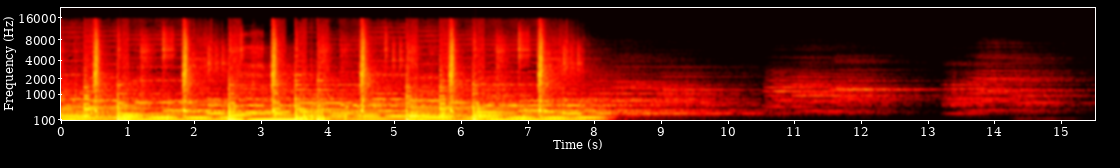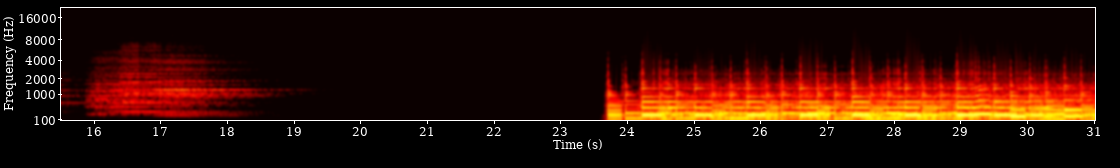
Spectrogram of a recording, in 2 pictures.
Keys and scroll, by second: 20.2-21.3 typing, 26.1 s, 28.3 s.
